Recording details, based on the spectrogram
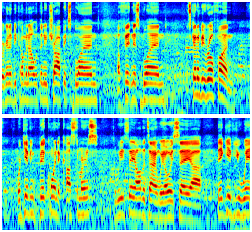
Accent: Boston, Massachusetts, United States; I'm from Boston, Massachusetts.

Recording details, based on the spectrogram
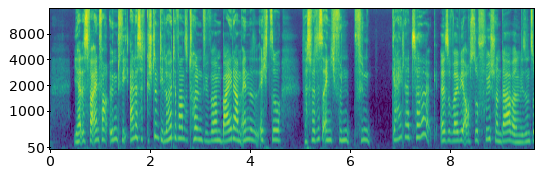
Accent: Germany; Aber es war so, als sie so gesagt hat, ja, sie kommt aus Italien und wir so, ja, wir kommen aus Deutschland.

